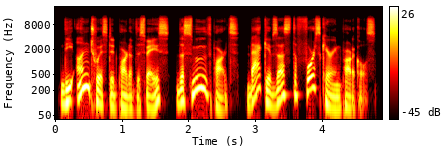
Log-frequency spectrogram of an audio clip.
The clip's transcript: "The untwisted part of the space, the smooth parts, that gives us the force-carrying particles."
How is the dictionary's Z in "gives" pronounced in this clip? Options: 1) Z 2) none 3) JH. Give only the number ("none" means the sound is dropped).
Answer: 1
